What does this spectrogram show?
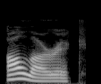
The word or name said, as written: alarik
